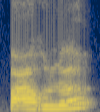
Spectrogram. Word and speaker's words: parles: Parle, I don't have much to say here. The only thing, the final S is silent, like our rule of thumb.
